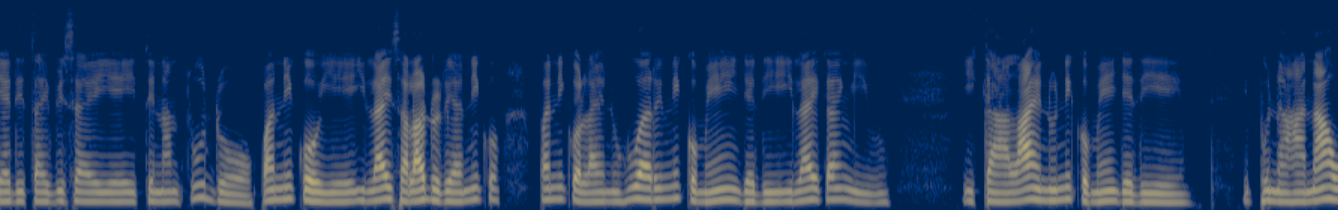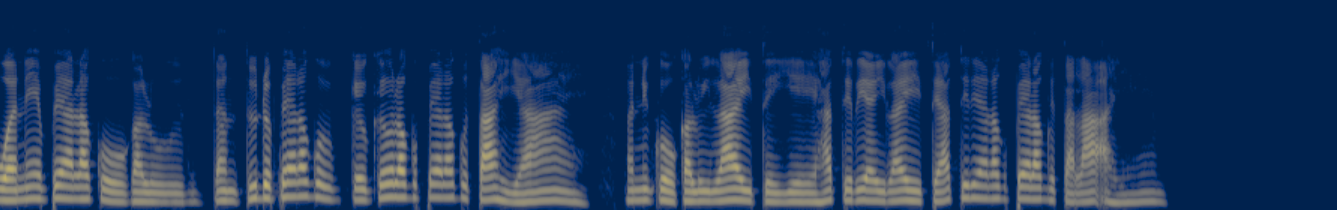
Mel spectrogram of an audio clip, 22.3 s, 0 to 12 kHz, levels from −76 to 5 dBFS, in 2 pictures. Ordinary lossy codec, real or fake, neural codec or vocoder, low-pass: none; real; none; 10.8 kHz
